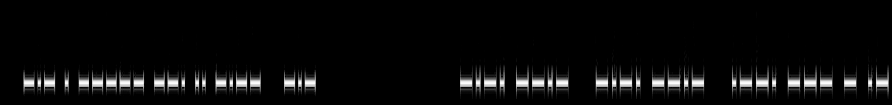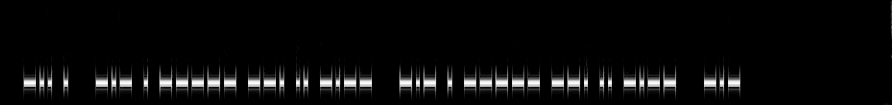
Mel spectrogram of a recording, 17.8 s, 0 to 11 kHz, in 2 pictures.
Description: Morse code, heard as a keyed tone, about 28 wpm, 700 Hz. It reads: KE0GIY K CQ CQ POTA DE KE0GIY KE0GIY K
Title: Speed-Racing Common QSO Phrases Encore - 30wpm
